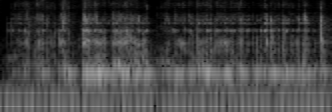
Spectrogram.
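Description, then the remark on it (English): A voice imitates a babbling brook, made as a relaxation-tape sound, with a continuous gurgling, bubbling noise over a steady low hum, with quick rapid fluctuations, moderately loud, no words spoken. “It's a babbling brook. It sounded more like you finishing your Frappuccino.”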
